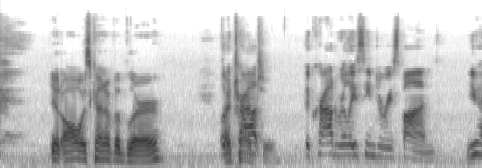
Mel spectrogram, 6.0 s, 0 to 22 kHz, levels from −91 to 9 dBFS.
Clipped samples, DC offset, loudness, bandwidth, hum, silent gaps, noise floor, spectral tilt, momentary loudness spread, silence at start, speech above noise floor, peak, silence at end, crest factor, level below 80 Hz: under 0.1%; under 0.1%; -23 LUFS; 16 kHz; none; none; -53 dBFS; -3 dB/octave; 13 LU; 0 s; 29 dB; -12 dBFS; 0 s; 14 dB; -62 dBFS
